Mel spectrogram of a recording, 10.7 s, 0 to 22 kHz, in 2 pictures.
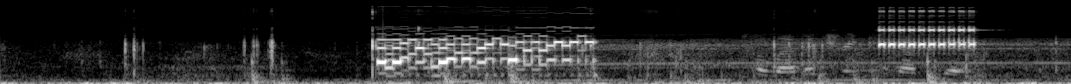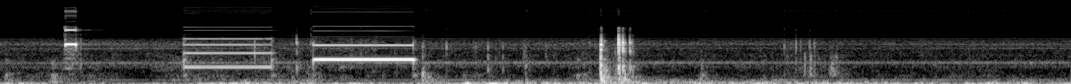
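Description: Power-up beeps from an FPV wing's electronics just after its 6S flight battery is connected: a quick run of several notes about two seconds in, typical of a BLHeli_32 ESC playing its startup tune through the motor. Several single beeps at different pitches follow over the next few seconds, over a faint steady whine, and a sharp click comes near the end.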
